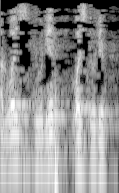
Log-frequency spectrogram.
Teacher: وازدجر يقال فيها ما يقال فيما قبلها، أصلها وازدجر استجر. إذا هنا التاء بعدها الجيم صعب، واحدة مهموسة والثانية مجهورة، فلذلك عبر بواحدة بين الاثنين تعطي المعنى ويكون سهلة في النطق.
